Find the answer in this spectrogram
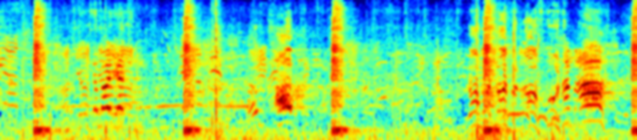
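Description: Jugger timekeeping drum struck once every second and a half, counting the stones of play, with voices shouting between the beats.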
